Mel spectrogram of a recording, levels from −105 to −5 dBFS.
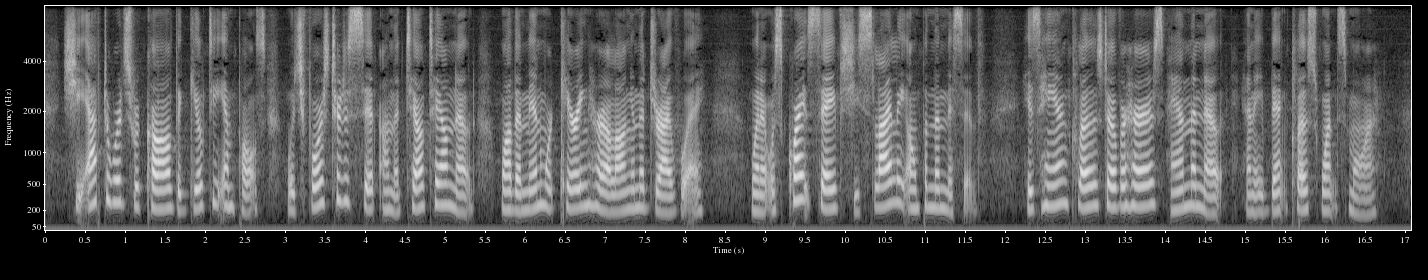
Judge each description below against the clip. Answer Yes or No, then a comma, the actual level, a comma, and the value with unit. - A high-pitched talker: Yes, high, 225 Hz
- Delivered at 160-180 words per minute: Yes, average, 175 wpm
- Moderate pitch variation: Yes, average, 3.7 semitones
